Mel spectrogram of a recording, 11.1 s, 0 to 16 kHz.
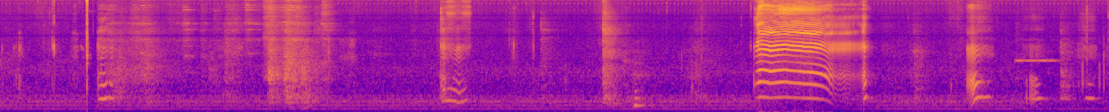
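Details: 3-day-old newborn fussing with soft grunts and whimpers, then one brief high-pitched cry in a quiet room: ordinary infant crying.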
